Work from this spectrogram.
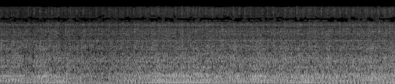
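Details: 1988 VW Mk1 Cabriolet with Bosch CIS fuel injection, idling cold: an uneven, lumpy beat that smooths and rises slightly when a loose ground connection makes contact and roughens again when it is removed.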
